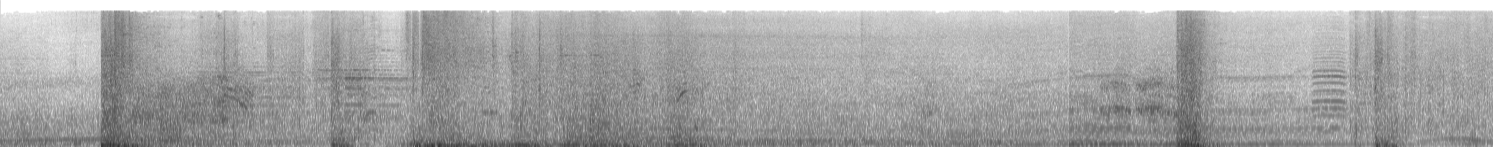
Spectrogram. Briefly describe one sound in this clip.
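A body slams hard onto pavement with heavy thuds.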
